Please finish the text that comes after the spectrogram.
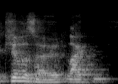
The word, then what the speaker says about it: Gillezeau: Gillezeau, Gillezeau with a yeah, that's it, G. French.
